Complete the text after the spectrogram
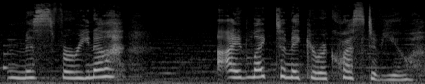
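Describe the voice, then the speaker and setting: A soft-spoken ailing young actress, high pitched, formal and sorry, game character. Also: female voice, expressive, measured pace, faint music behind. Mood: earnest, apologetic. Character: ailing young actress, gentle, polite and apologetic.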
